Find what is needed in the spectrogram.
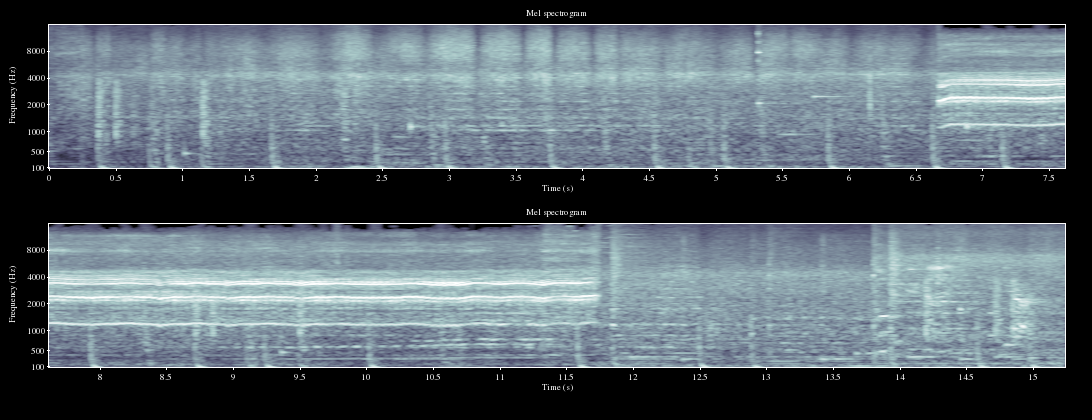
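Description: Background music with a steady beat. Over it, from about seven to twelve seconds in, a steady high whine from an angle grinder with a buffing pad polishing an aluminum truck wheel.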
